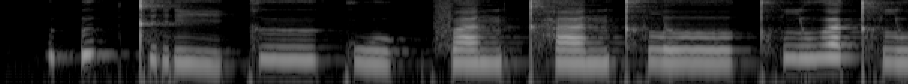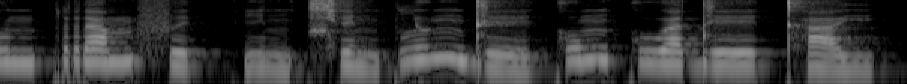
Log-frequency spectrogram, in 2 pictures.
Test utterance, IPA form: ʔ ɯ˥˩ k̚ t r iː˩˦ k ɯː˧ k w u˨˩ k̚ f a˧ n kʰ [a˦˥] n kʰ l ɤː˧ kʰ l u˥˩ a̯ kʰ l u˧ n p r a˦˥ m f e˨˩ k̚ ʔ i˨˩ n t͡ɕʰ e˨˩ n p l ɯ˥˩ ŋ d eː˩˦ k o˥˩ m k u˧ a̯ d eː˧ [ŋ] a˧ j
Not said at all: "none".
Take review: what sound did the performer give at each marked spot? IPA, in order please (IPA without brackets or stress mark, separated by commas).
a˧, kʰ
